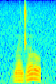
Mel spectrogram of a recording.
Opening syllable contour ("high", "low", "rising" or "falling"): low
